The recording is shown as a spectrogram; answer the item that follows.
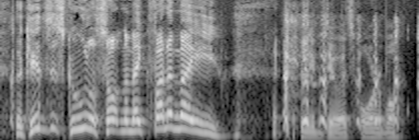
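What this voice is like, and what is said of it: Put-on English accent, Beatles-style. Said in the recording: “your Beatles impression ... Better than I can do ... It's the only English accent I know”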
